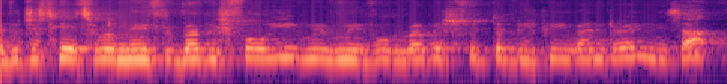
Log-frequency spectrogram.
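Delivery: high, put-on posh English; poshest voice. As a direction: explain the job in an exaggeratedly posh voice. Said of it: "put on the poshest voice I can".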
